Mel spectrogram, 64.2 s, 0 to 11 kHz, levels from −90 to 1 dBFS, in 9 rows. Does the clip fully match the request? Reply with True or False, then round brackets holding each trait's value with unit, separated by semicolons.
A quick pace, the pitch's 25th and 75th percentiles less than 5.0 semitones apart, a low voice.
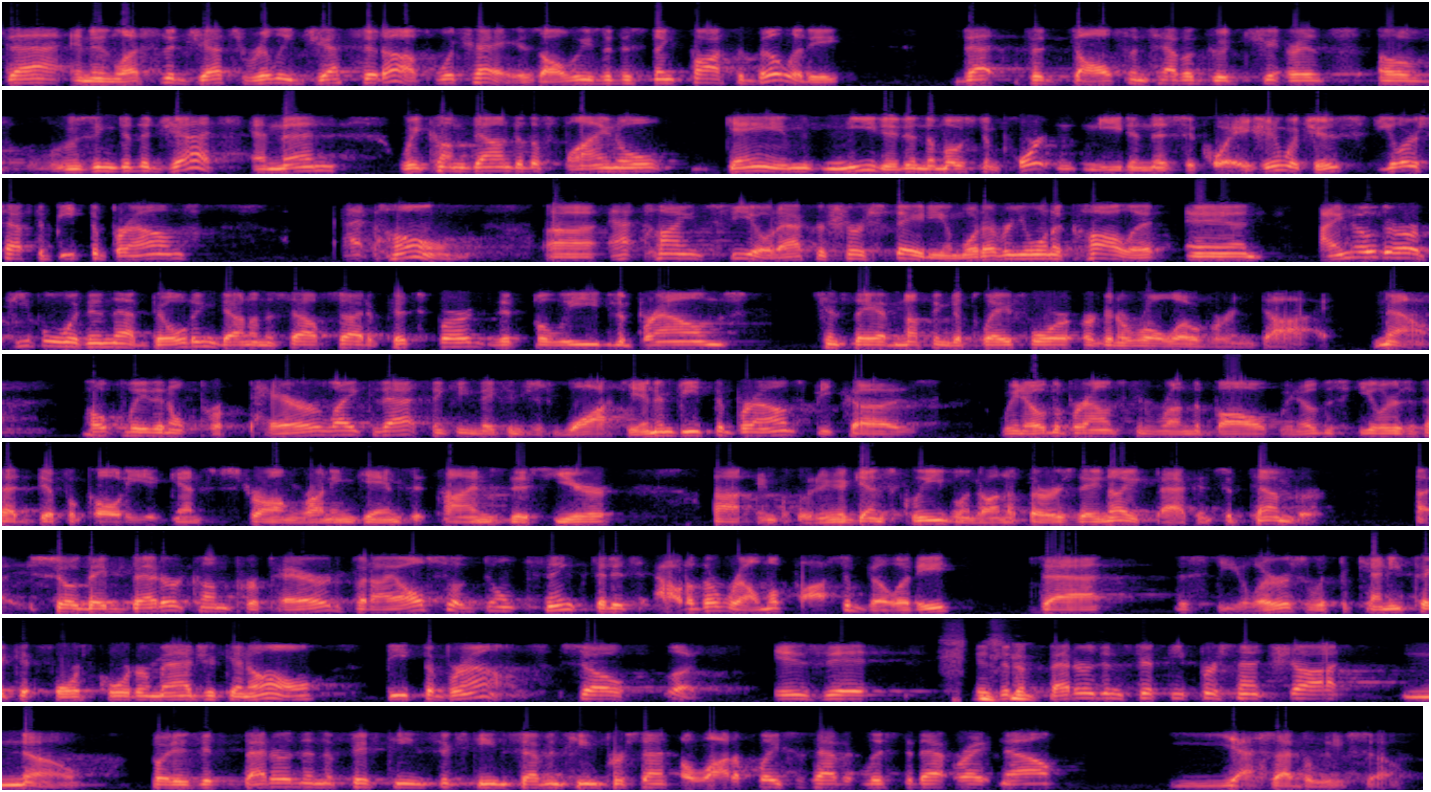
False (210 wpm; 5.4 semitones; 130 Hz)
